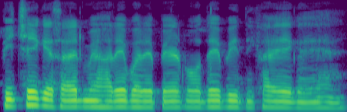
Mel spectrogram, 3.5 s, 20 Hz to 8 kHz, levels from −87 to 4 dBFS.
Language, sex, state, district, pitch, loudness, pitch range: Hindi, male, West Bengal, Alipurduar, 115 Hz, -18 LUFS, 110-120 Hz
